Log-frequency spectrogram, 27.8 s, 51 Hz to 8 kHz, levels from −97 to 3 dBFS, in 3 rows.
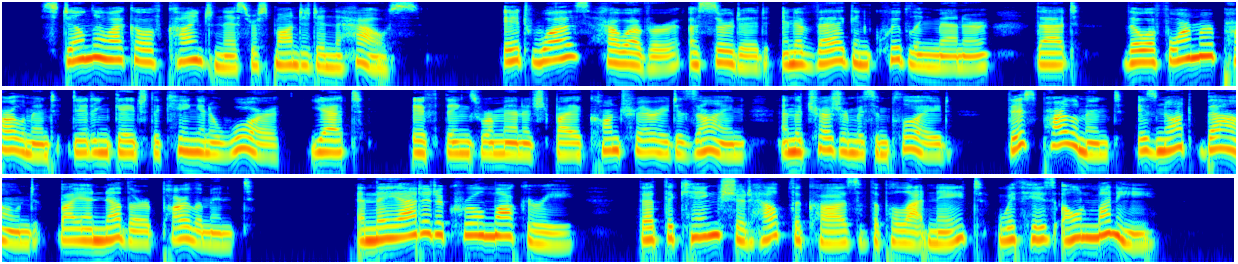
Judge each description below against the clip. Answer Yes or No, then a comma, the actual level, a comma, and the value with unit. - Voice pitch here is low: No, high, 190 Hz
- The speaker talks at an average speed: Yes, average, 155 wpm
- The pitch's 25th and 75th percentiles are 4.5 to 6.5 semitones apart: Yes, average, 4.9 semitones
